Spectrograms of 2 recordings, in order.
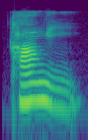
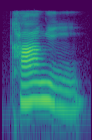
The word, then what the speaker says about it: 강의: So the next two words are pronounced like these. 강의, 강의, 흰색, 흰색, As you can see, letter 흰 in 흰색 uses 히읗 instead of 이응 to make up the letter.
